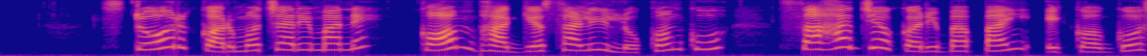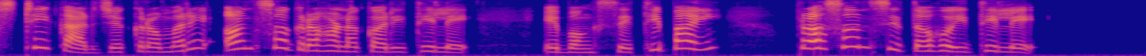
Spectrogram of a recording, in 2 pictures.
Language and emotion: Odia, happy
